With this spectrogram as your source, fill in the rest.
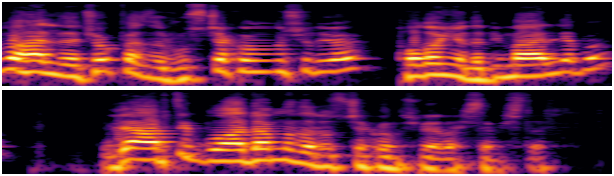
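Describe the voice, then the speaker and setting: At a very fast pace, a man with a high pitch and a dark, mellow tone uses very wide pitch swings. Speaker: podcast host. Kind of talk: casual chat, reading stories aloud. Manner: animated, jokey.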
